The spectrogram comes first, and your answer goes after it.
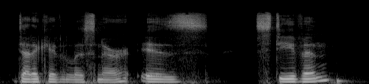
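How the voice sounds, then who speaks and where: With an American accent, a man speaks at a medium pitch. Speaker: podcast co-host. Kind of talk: casual banter chat. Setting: home recording with two microphones. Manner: animated, laughs often.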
